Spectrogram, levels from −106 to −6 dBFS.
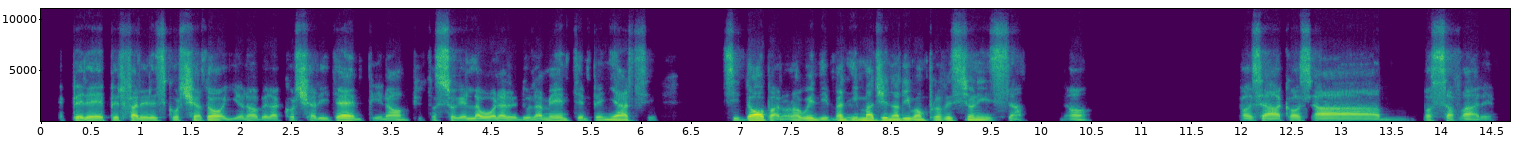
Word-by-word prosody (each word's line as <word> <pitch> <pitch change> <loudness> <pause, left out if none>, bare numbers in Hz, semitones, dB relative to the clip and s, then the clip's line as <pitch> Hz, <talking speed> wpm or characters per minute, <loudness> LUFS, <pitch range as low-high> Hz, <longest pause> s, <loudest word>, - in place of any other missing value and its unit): e - - -24
pere 100 -1 +2
per 110 - -3
fare 105 0 +1
le 105 - 0
scorciatoie, 90 -3 0
no, 100 -1 -3
per 95 - -4
accorciare 100 +1 -4
i 95 - -8
tempi, 95 -3 +1
no? 105 +2 -2
Piuttosto - - -4
che 100 0 -3
lavorare 105 0 +1
duramente, 105 +2 -3
impegnarsi, 110 +4 -2 0.6
si 100 - -7
dopano, 125 -6 +7
no? 110 - 0
Quindi 110 -2 +1
imma 105 +5 0
immagina 125 +1 +3
tipo 115 0 +2
un 115 - +1
professionista, 110 -2 -3 0.4
no? 100 +1 -5 1.5
Cosa 95 0 0
cosa, 95 -2 0
mhmm, 85 0 -20
possa - - -3
fare? 85 -3 -5
100 Hz, 130 wpm, -24 LUFS, 95-110 Hz, 1.5 s, dopano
